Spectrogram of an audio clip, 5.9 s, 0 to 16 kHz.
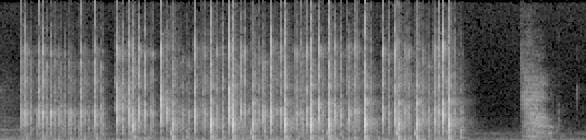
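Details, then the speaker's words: Blaine V2 mechanical keyboard in top mount configuration: crisp, even clacks at a quick typing pace with a clean, consistent tone on each keystroke, the best-sounding mount so far. "Mhm, top mount sounds the BEST SO FAR."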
